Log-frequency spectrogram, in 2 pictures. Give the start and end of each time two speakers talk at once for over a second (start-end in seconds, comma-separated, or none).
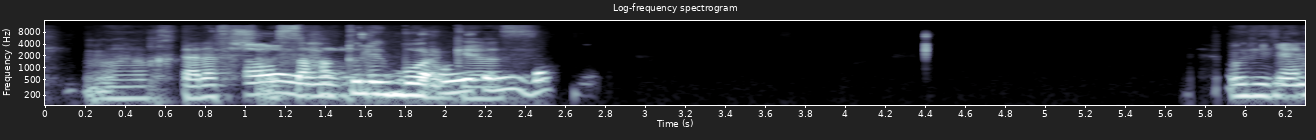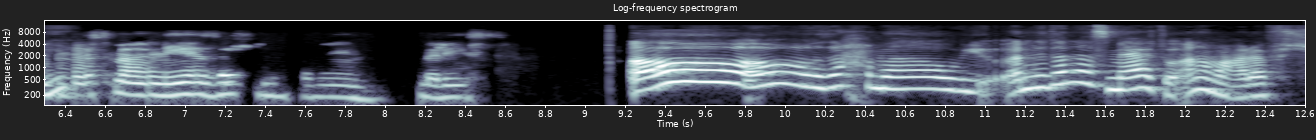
1.0-2.5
